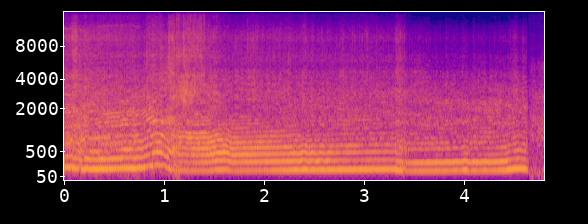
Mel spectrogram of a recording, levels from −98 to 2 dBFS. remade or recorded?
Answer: recorded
